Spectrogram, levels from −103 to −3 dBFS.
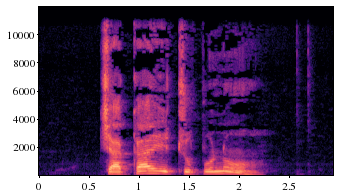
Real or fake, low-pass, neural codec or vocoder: real; 10.8 kHz; none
